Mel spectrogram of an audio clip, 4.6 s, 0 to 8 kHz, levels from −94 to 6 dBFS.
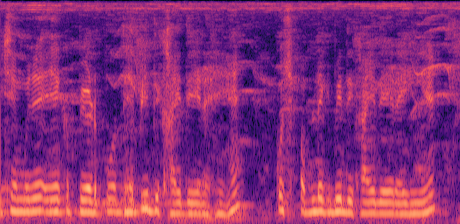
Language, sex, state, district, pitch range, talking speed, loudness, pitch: Hindi, male, Chandigarh, Chandigarh, 145-175 Hz, 220 wpm, -17 LUFS, 165 Hz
